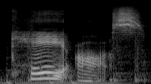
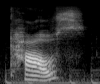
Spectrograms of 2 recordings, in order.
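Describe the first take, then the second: First: Each vowel sound is said separately. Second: The vowel sounds run together. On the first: The speaker calls it right. "we actually do say each vowel sound separately in this word" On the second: The speaker calls it wrong. "Not chaos"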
